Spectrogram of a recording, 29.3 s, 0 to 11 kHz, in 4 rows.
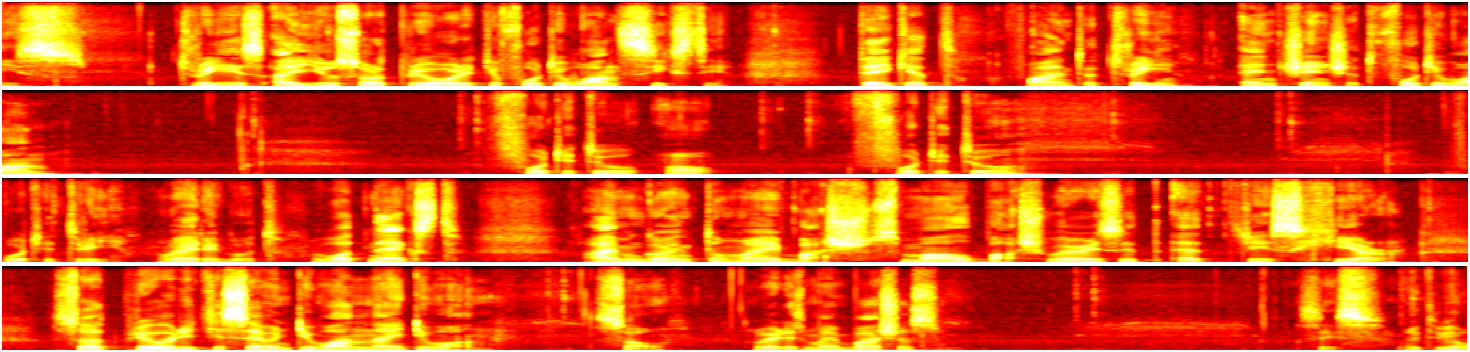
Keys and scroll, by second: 7.7 4, 7.8 1, 9.9 5, 10.0 2, 11.8 4, 12.0 2, 14.5 4, 14.7 3, 14.9 Return.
